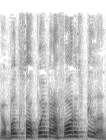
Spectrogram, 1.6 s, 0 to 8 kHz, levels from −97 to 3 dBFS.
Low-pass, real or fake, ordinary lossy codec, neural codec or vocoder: 7.2 kHz; real; MP3, 48 kbps; none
